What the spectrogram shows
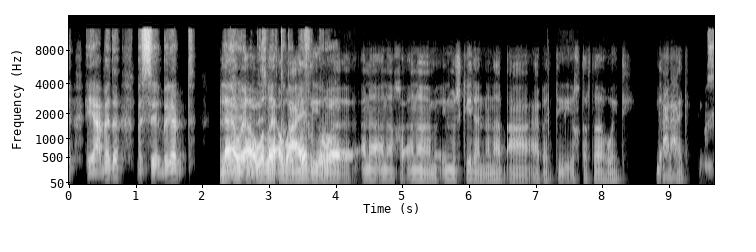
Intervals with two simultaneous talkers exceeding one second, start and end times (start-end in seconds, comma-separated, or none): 2.3-4.0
